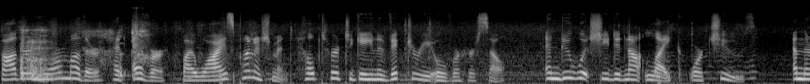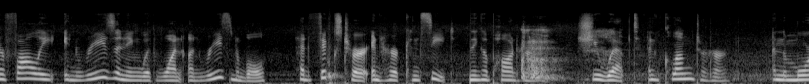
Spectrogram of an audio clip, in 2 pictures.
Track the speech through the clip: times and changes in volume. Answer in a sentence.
The speech can be heard from 0.0 to 16.1 s, at a steady volume.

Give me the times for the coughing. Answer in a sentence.
The coughing can be heard from 0.2 to 1.6 s and from 13.3 to 14.3 s.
